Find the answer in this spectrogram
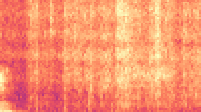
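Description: Faint rustling of a paper towel being handled.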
